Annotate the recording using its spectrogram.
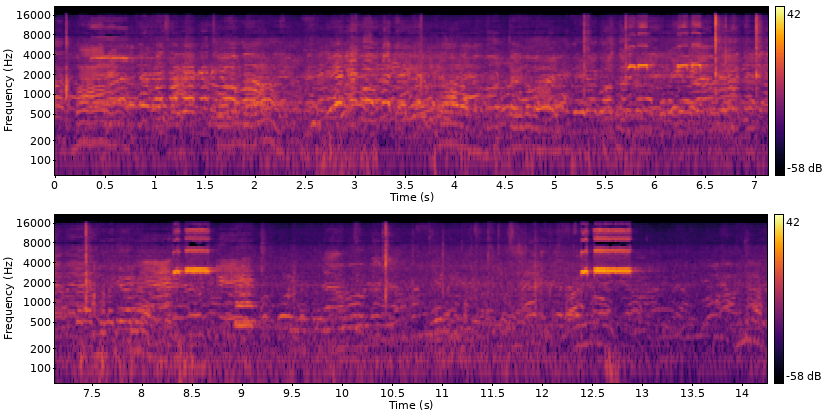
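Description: A crowd of men chatter and shout outdoors.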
